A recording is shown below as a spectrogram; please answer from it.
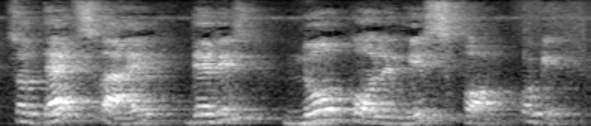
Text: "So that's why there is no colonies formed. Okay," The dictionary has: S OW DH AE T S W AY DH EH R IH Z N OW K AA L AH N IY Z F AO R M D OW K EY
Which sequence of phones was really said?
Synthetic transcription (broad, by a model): S OW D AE T S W AY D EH R IH Z N OW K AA L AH N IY S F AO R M OW K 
